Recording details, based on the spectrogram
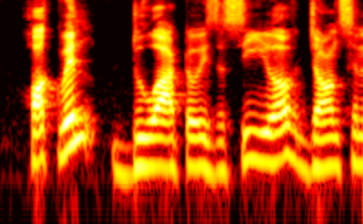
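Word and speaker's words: Joaquin Duato: This is pronounced with a J. Hawkwin Dato is the CEO of Johnson and Johnson.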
